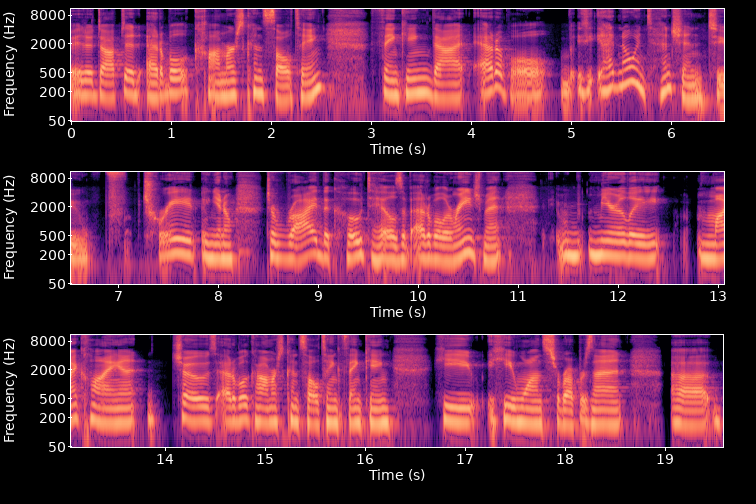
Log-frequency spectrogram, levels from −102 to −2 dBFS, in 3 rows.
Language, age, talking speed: English, 30-49, 110 wpm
